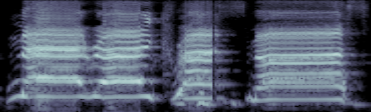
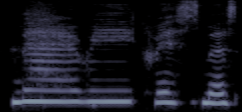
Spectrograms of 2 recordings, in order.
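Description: First: It is said loudly, like a foghorn. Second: It is said quietly and plainly.

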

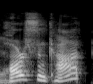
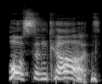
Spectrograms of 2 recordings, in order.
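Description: First: It sounds puzzled, like an unsure question. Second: It sounds like sudden, pleased understanding. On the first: The listener still does not understand the words. "And he's going" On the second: The listener has finally understood the words. "And then he gets it"

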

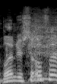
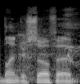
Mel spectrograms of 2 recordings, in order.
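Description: First: It is said as a rising question. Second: It is said as a flat statement.

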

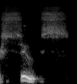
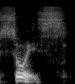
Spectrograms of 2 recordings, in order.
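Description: First: The vowel in the name sounds like 'oo'. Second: The vowel in the name sounds like 'oy'. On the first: This is the familiar way the name is said. "his name is not Dr. Seuss" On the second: This is claimed to be the original way the name is said. "or Soyce, if that's how you want to pronounce it"

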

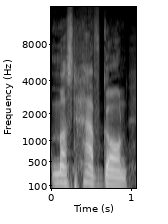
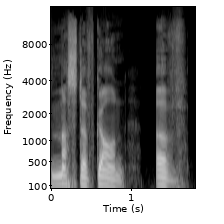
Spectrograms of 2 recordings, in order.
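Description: First: The word have is pronounced fully and clearly. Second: The word have is squashed into a weak of. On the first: The speaker calls it wrong. "It's not must have gone" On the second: The speaker calls it right. "it's must have gone of"

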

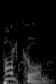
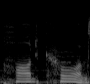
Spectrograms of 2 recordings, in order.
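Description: First: It is said at normal speed. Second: It is said slowly.

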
